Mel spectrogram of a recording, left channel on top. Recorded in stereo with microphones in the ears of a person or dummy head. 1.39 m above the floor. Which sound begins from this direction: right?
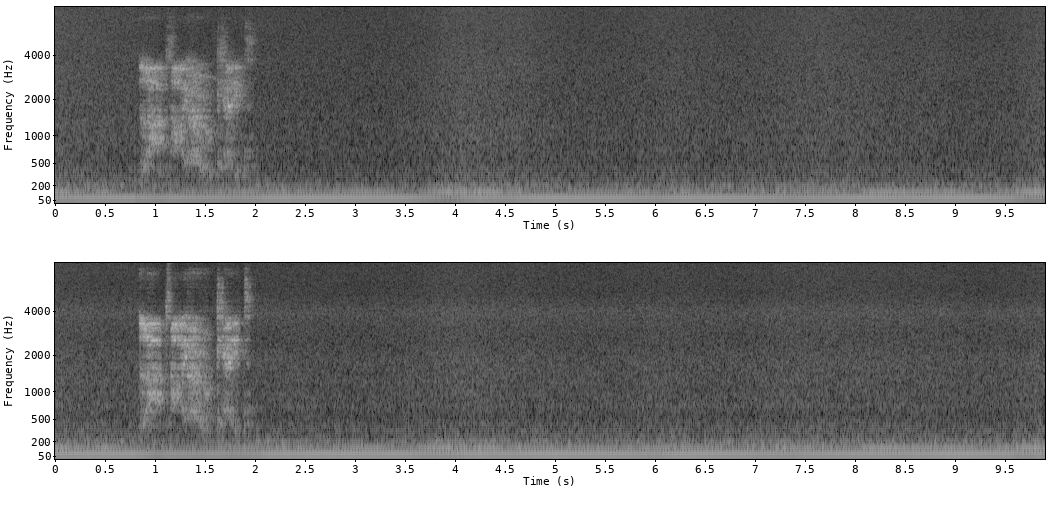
Whispering, at 0.8 s.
